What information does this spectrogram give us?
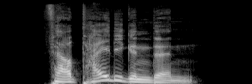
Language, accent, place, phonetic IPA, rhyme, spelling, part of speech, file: German, Germany, Berlin, [fɛɐ̯ˈtaɪ̯dɪɡn̩dən], -aɪ̯dɪɡn̩dən, verteidigenden, adjective, De-verteidigenden.ogg
- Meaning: inflection of verteidigend: 1. strong genitive masculine/neuter singular 2. weak/mixed genitive/dative all-gender singular 3. strong/weak/mixed accusative masculine singular 4. strong dative plural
